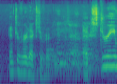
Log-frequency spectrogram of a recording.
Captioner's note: voiceover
